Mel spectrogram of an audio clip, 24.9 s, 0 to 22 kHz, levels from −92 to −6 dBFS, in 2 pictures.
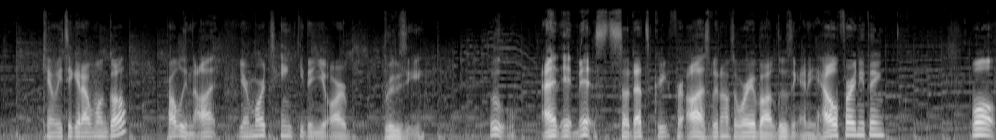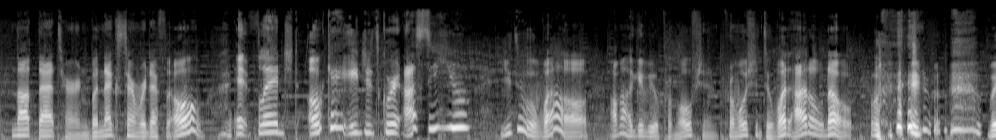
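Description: Nothing in the recording stood out as a technical problem on listening.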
